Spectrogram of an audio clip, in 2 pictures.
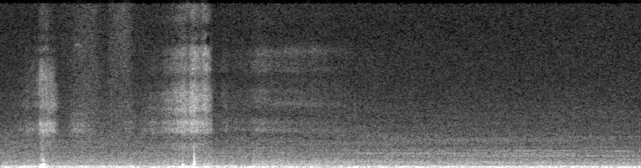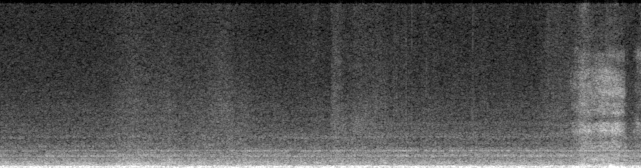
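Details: Happy, a female Labrador Retriever puppy almost five months old, snores like an old man: a low, steady rumbling of breaths fills the recording, with a few brief faint clicks near the start and end.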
